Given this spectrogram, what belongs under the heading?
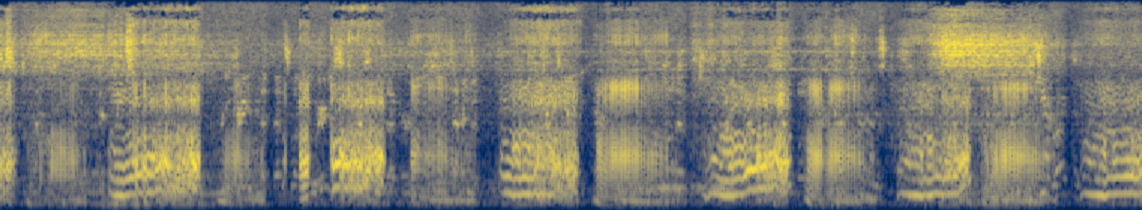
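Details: Rhythmic rattling snores with a purring quality, roughly one every two to three seconds, from a sleeping cat: snoring.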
